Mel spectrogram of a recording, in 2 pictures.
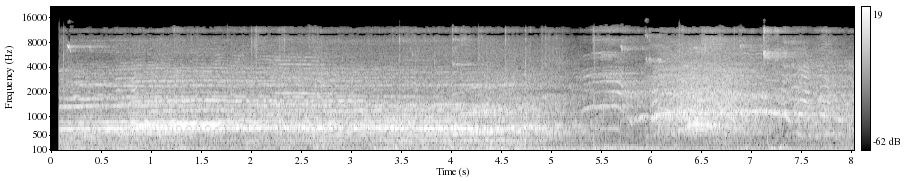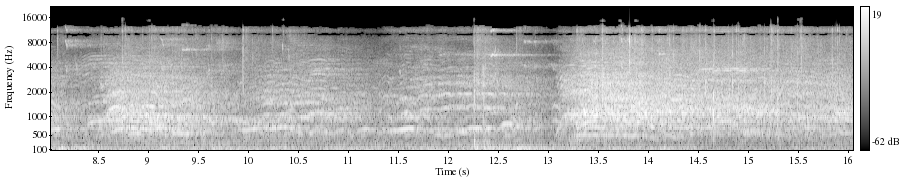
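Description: A volleyball is hit with sharp thumps.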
